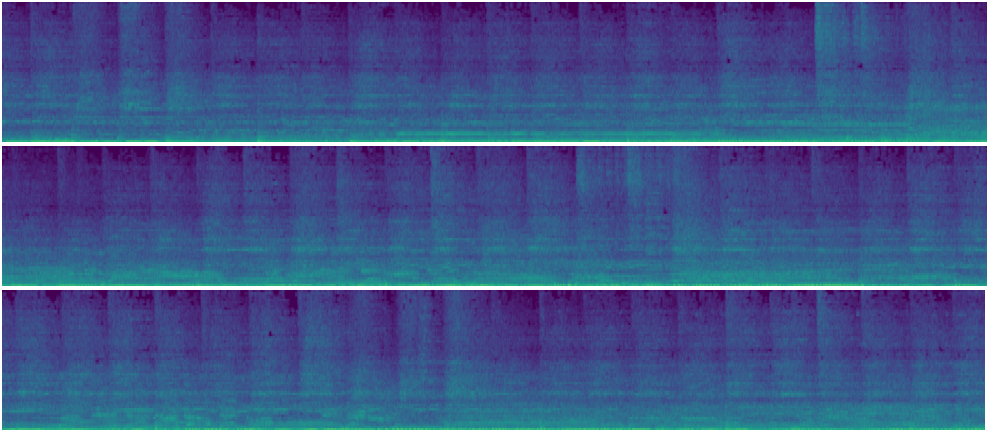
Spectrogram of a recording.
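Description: Live heavy metal band playing: distorted electric guitars, bass guitar, drums and keyboard, with a singer's vocals over them. The sound gets fuller and harsher from about nine seconds in.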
